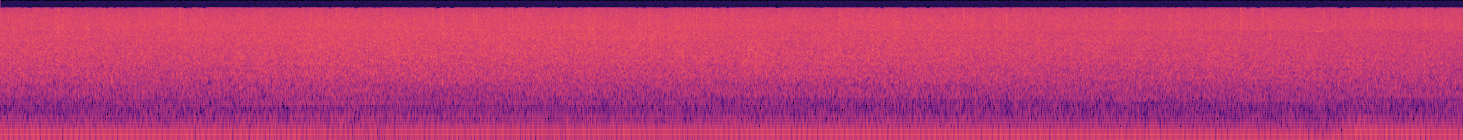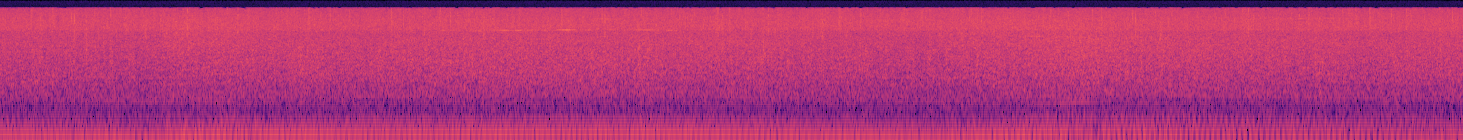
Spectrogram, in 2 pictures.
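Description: A car engine hums steadily, shifting pitch as the car speeds up and slows.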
